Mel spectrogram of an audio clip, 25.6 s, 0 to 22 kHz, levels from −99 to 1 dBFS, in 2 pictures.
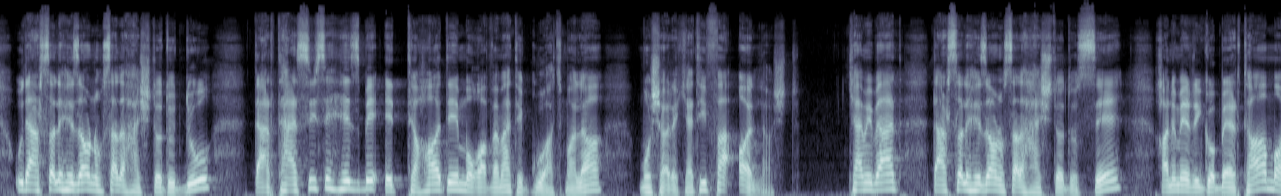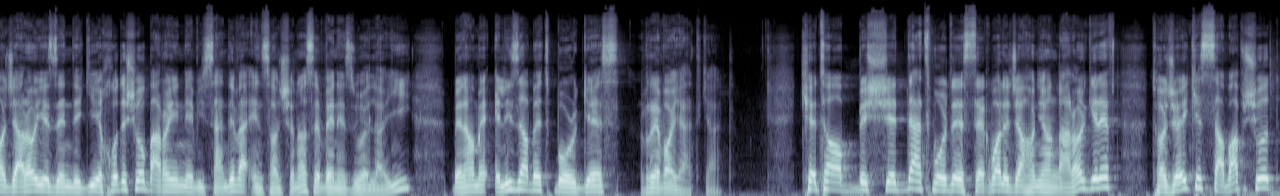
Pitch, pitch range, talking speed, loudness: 120 Hz, 105-150 Hz, 110 wpm, -17 LUFS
